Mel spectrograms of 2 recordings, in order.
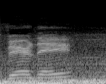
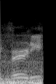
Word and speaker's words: Verde: runs right through here it's actually pronounced Verde but all of us Gringos say Verdi so you would get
